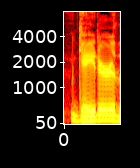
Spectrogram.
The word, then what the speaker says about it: Gaider: so, and you, you had already brought up David Gaider, Gaider, that's how you pronounce his name, uh, David Gaider's comments, but I was surprised to see the tweet from David Gaider.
